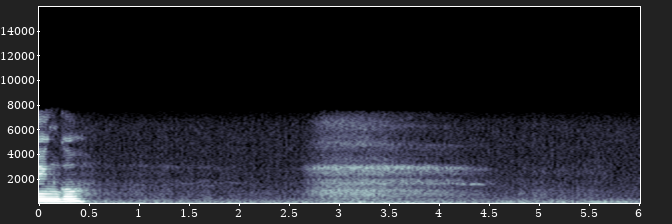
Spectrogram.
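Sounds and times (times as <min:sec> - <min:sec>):
speech: 0:00.0 - 0:00.5
slow breath out through the nose during a calm relaxation pause: 0:02.6 - 0:04.6.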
